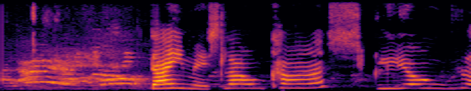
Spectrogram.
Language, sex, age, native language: Icelandic, female, 18-19, Icelandic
